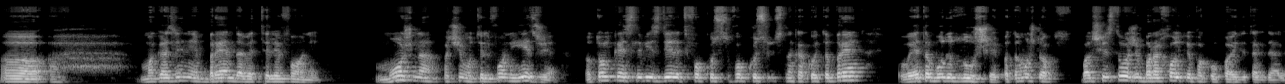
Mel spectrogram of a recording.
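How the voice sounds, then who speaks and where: A man's fairly high voice at a fairly quick pace, with ordinary pitch variation and an ordinary speaking voice. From Tajikistan. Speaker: business coach. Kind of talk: live Q&A.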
